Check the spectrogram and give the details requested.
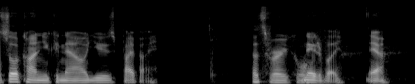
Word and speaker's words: PyPy: And until recently, I wasn't able to use PyPy. Now, PyPy is the JIT compiled, often faster version of Python.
